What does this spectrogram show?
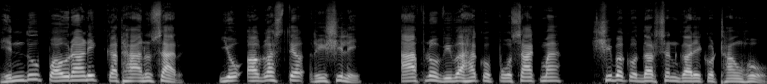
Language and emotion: Nepali, neutral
